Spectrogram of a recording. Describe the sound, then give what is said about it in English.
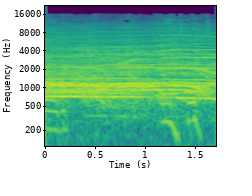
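A crowd at a clothing brand's pop-up event cheers loudly and steadily in welcome, a dense wash of voices with a few whoops rising out of the noise near the end. “That is like the warmest welcome for this crowd.”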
